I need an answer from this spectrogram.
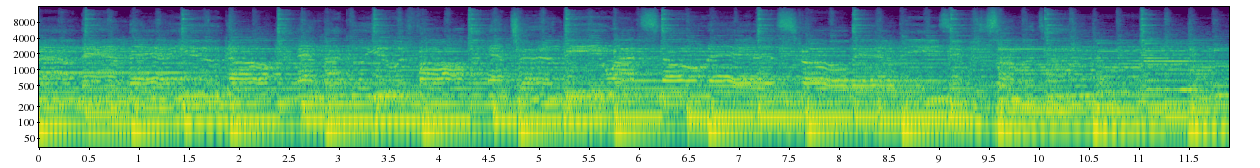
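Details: Loud gospel-style music with singing voices, steady beat and instruments throughout, no animal heard.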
